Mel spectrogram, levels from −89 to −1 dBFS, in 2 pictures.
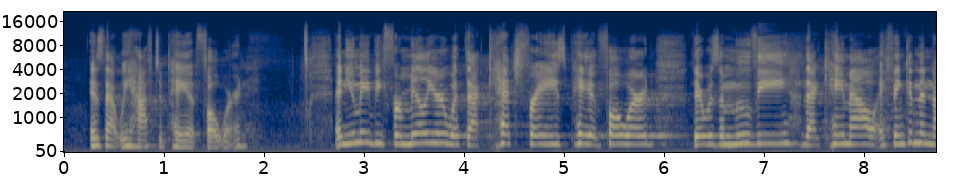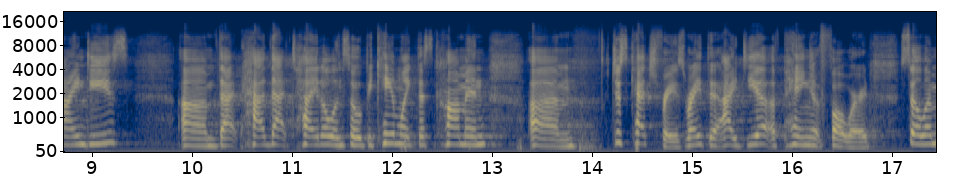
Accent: American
